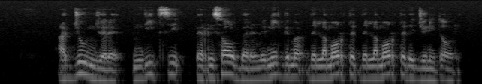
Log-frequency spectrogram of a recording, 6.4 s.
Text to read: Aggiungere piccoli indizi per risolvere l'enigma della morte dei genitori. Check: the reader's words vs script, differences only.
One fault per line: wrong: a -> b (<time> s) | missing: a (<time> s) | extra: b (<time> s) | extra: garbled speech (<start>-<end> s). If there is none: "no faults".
missing: piccoli (1.7 s)
extra: della morte (4.8 s)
